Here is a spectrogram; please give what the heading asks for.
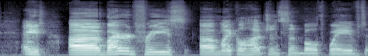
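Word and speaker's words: Froese: Byron froze or freeze freeze right yeah um just I went to school somebody with that last name we always pronounced it froze now I realized we were all wrong hey uh Byron freeze uh Michael Hutchinson both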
